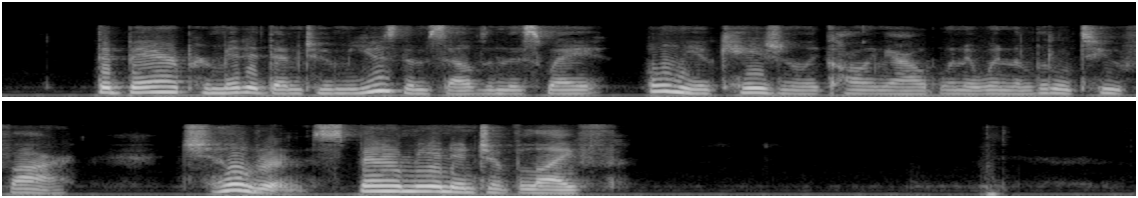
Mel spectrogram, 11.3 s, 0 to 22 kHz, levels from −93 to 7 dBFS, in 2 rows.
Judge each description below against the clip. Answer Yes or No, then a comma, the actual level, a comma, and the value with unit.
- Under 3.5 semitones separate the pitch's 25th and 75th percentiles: No, average, 5.0 semitones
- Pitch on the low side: No, medium, 165 Hz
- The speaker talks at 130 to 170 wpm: Yes, average, 150 wpm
